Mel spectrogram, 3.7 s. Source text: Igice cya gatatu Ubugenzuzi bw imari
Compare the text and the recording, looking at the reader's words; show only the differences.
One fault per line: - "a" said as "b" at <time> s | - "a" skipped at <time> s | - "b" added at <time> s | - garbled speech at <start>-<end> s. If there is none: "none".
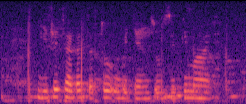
none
